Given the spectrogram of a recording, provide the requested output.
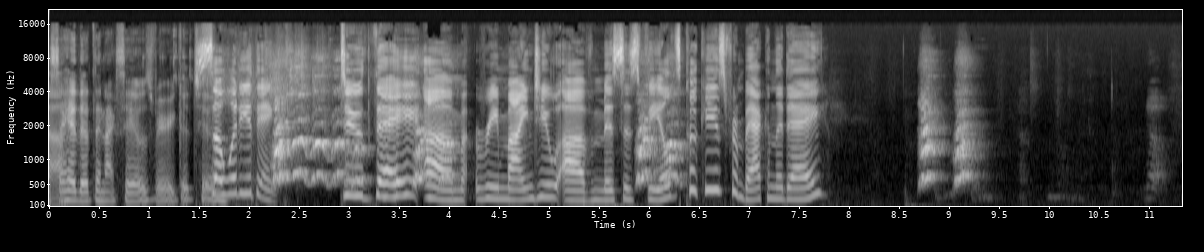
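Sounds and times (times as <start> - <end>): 
speech: 0.0 - 7.8
dog barking: 2.2 - 4.2, 5.9 - 6.4, 8.6 - 9.5.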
